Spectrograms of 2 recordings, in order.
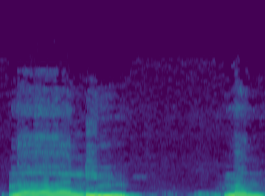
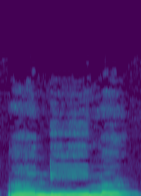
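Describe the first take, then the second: First: The word ends with a final nasal sound. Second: The word ends on a long vowel. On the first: The reading continues without a stop. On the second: The reading stops at this word.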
